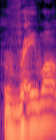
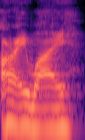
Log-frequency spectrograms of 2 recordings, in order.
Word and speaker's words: Rehwoldt: Raywalt, like RAY-WALL-T.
